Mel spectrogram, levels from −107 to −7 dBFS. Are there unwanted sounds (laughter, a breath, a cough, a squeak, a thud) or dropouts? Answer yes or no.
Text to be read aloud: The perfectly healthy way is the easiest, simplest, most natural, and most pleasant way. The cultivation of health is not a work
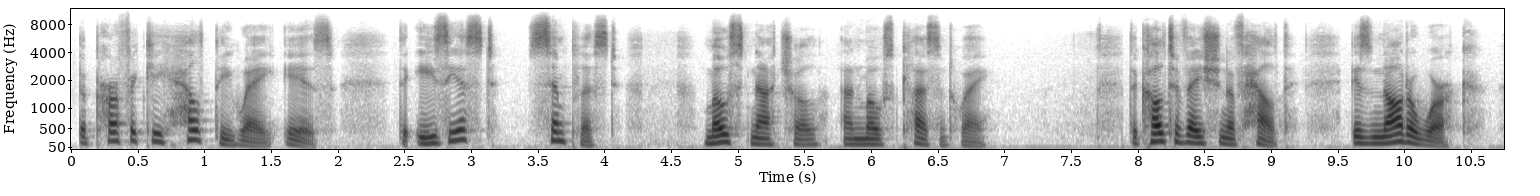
no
